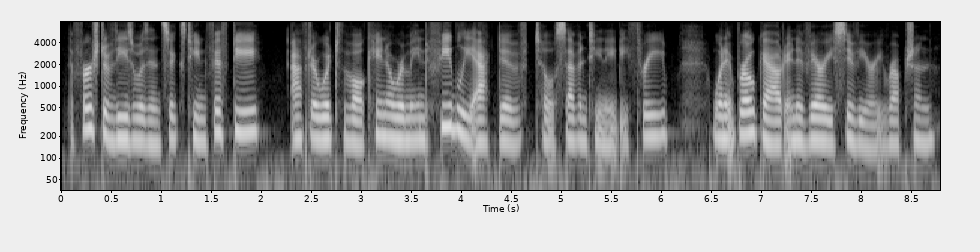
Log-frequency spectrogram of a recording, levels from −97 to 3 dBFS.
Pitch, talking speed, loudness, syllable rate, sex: 185 Hz, 190 wpm, -21 LUFS, 6.1 syllables/s, female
